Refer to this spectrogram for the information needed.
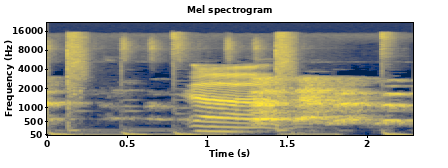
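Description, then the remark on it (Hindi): A dog barks in a quick series of sharp, loud yaps, with a longer drawn-out bark in the middle and a final short bark at the end. “sorry तो कुत्ते भी सुनते हमारा पॉडकास्ट”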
